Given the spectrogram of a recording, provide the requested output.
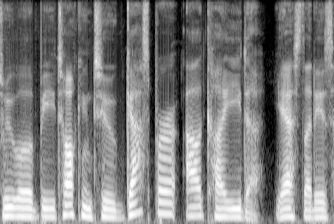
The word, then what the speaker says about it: Gaspar Alcaide: So coming up on this week's podcast, we will be talking to Gaspar Alcaide.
